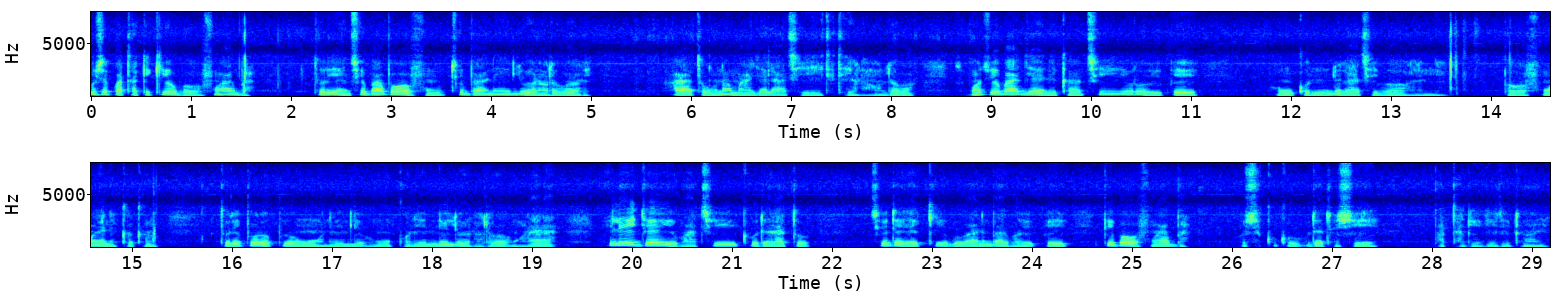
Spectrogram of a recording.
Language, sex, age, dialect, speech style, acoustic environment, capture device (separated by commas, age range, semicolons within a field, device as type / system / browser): Yoruba, male, 25-34, Nigeria - Ibadan, stressed; focused, nature; silence, mobile / Linux / Chrome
